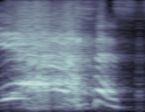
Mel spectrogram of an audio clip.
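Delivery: high, loud fan cheer; excited shout. Real, not acted. Fan reacts to Escanor's entrance, ecstatic shout. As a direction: build into a huge, high yell of triumph.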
